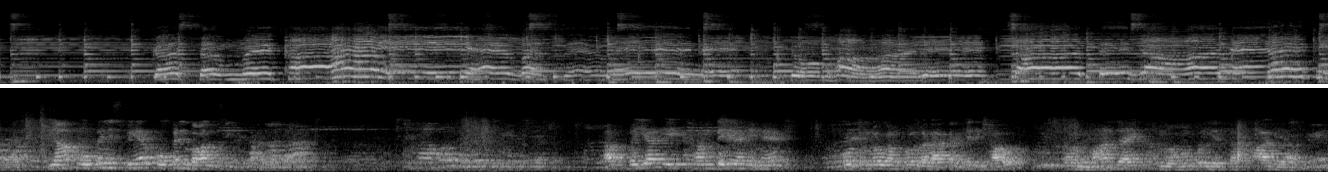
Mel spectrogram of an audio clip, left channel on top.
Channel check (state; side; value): different; both; correlation -0.01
